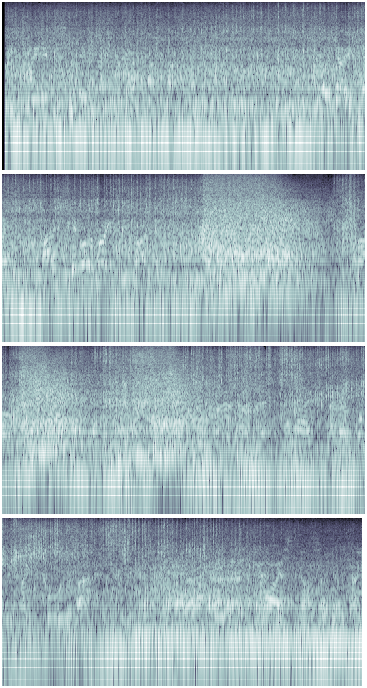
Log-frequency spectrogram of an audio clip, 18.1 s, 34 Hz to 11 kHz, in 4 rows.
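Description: Fuel funny car engines: supercharged nitromethane V8s. They idle steadily, then go to full throttle with two very loud bursts, about seven and nine seconds in, then fade with falling pitch as the car runs away down the track. A public-address voice talks over the engines.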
